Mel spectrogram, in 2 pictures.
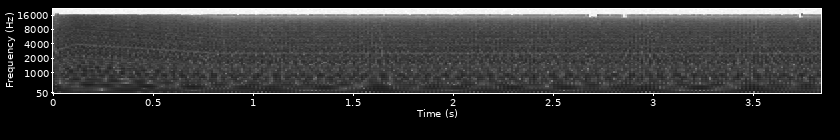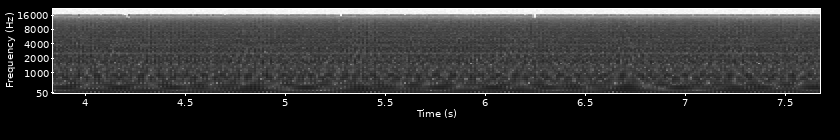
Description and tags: fake hoover2
Fake hoover with detuned waves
